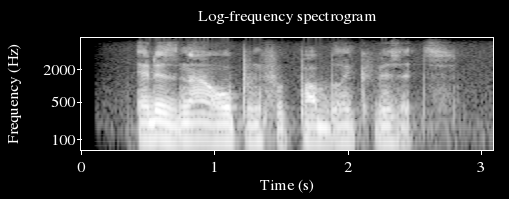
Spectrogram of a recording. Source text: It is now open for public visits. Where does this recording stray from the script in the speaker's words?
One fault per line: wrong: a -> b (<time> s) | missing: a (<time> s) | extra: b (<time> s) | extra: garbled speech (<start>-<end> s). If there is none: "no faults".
no faults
